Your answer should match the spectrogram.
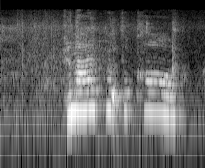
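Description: Only speech: a child's voice says a few words, starting about half a second in and lasting about a second, in a small room.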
